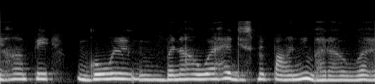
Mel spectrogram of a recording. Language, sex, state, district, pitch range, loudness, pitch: Hindi, female, Jharkhand, Deoghar, 215-245 Hz, -15 LUFS, 235 Hz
